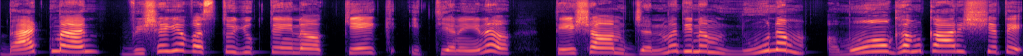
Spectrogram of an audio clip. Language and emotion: Sanskrit, surprised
